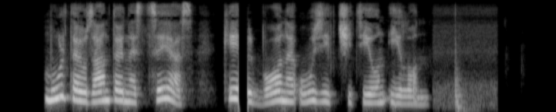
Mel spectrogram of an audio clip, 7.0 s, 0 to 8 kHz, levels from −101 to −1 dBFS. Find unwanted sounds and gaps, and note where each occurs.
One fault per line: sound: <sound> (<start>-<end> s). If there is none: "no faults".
sound: dropout (3.0-3.1 s)
sound: thud (5.7-6.1 s)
